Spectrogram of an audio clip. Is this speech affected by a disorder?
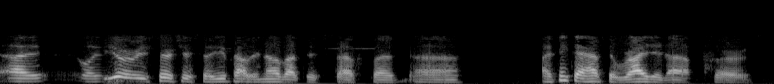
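Yes: Parkinson's; stem cell infusions in Houston, infusions finished, assessment due in September; COVID caught on Houston trip, congestion, super sore throat, muscle ache.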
